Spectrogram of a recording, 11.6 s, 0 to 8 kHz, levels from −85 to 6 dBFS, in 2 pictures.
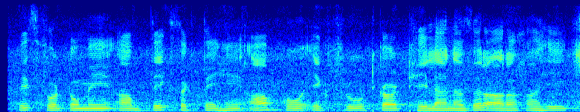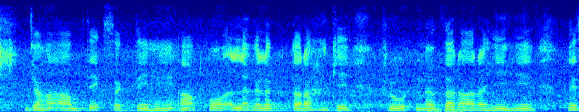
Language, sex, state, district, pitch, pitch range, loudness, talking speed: Hindi, male, Maharashtra, Solapur, 140 Hz, 135-150 Hz, -33 LUFS, 160 wpm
